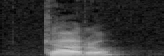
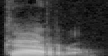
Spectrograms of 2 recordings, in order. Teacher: two words one using the simple Trill and the other using the multiple Trill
